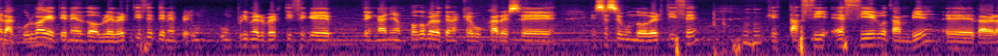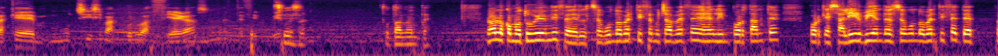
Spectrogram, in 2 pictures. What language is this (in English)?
Spanish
